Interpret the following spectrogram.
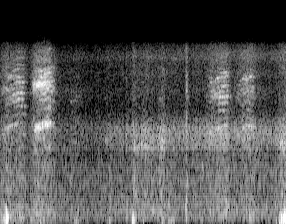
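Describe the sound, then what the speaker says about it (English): Faint bird calls along a nature trail by Thompson Water, a few brief whistled notes repeating at a distance over quiet outdoor background. "Oh, I can hear a different bird."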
